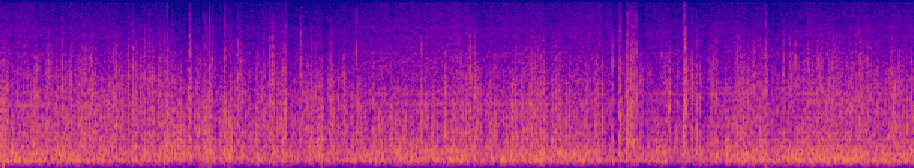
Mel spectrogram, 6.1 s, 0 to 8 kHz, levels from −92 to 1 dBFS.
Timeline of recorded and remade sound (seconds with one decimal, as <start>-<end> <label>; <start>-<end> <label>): 0.0-6.1 recorded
